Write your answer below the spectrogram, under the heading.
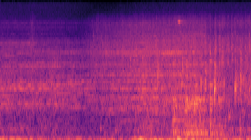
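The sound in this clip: Water is poured onto a vine during watering, a soft rushing hiss that swells louder about halfway through and carries a few scattered splashes.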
